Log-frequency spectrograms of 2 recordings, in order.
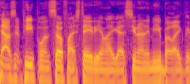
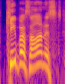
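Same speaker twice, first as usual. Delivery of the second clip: punchy command; 5 dB louder than usual. Acted. Host command to chat.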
